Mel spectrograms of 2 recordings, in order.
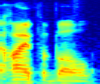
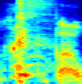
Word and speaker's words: Hyperbole: We called it Hyperbole. And I bet many people still read that and see, oh, Hyperbole, what does that mean? Yeah, we'd mispronounced that name for years. Hyperbole.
